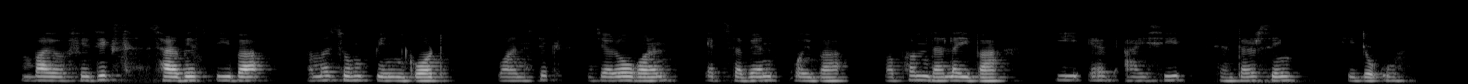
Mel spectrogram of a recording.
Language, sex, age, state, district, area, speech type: Manipuri, female, 30-45, Manipur, Bishnupur, rural, read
